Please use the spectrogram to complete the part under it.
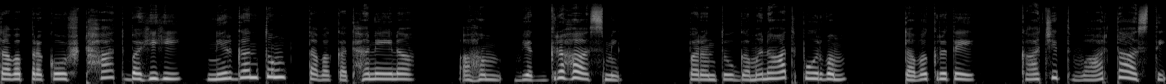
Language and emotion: Sanskrit, sad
